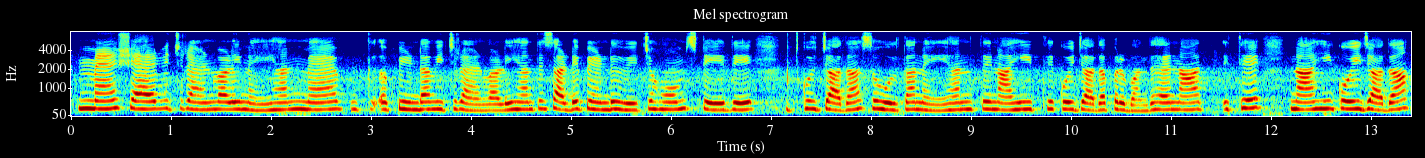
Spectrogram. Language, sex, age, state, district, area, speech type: Punjabi, female, 18-30, Punjab, Mohali, rural, spontaneous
